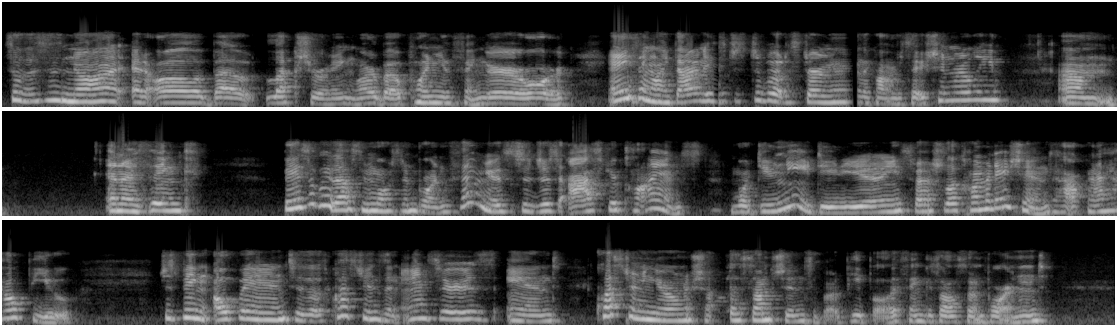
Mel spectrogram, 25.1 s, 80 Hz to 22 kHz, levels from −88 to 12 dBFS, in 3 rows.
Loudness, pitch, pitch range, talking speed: -22 LUFS, 225 Hz, 195-255 Hz, 180 wpm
